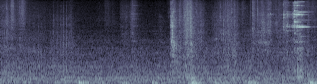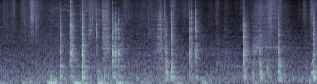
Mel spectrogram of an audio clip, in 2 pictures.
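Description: Metal clicks, knocks and rattles from an oil burner's sheet-metal housing and hinged igniter cover being handled and opened. The loudest is a sharp metallic clink about six seconds in.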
